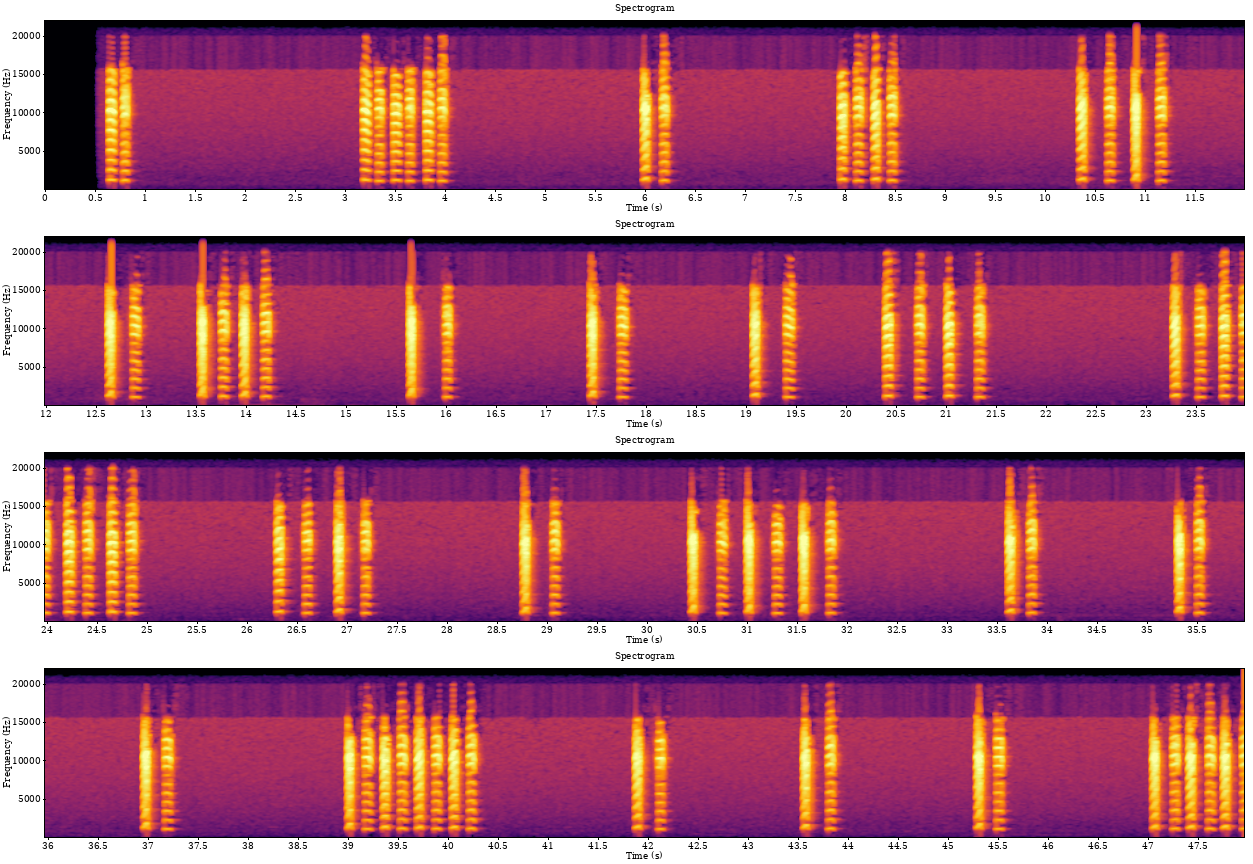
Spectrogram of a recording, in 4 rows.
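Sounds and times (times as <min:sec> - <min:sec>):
rubber dog toy squeaking: 0:00.6 - 0:00.9, 0:03.2 - 0:04.1, 0:06.0 - 0:06.3, 0:07.9 - 0:08.6, 0:10.3 - 0:11.3, 0:12.6 - 0:14.3, 0:15.6 - 0:16.2, 0:17.4 - 0:17.9, 0:19.0 - 0:19.6, 0:20.4 - 0:21.5, 0:23.2 - 0:25.0, 0:26.3 - 0:27.3, 0:28.7 - 0:29.2, 0:30.4 - 0:32.0, 0:33.6 - 0:34.0, 0:35.3 - 0:35.7, 0:36.9 - 0:37.3, 0:39.0 - 0:40.4, 0:41.8 - 0:42.2, 0:43.5 - 0:44.0, 0:45.3 - 0:45.6, 0:47.0 - 0:47.9.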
